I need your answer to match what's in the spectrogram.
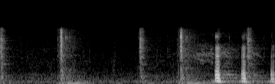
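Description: A mechanical typewriter, being demonstrated in the White House, is tapped slowly and unevenly, about six crisp key clacks with pauses between them, and no one speaking.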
